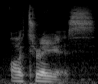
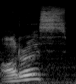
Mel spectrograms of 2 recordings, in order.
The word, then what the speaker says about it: Atreus: Craft an outfit for Atreus, which I almost said Odorous, but then I'm like, wait, I played this game. I remember how they say his name.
